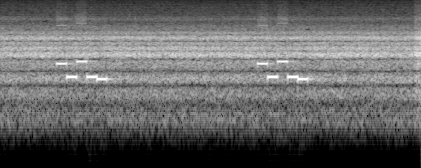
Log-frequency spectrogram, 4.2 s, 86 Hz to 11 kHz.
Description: Five-tone selective call (CCIR), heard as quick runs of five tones, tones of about 100 ms, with radio hiss, a squelch burst at the end and room echo. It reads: 82921 82921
